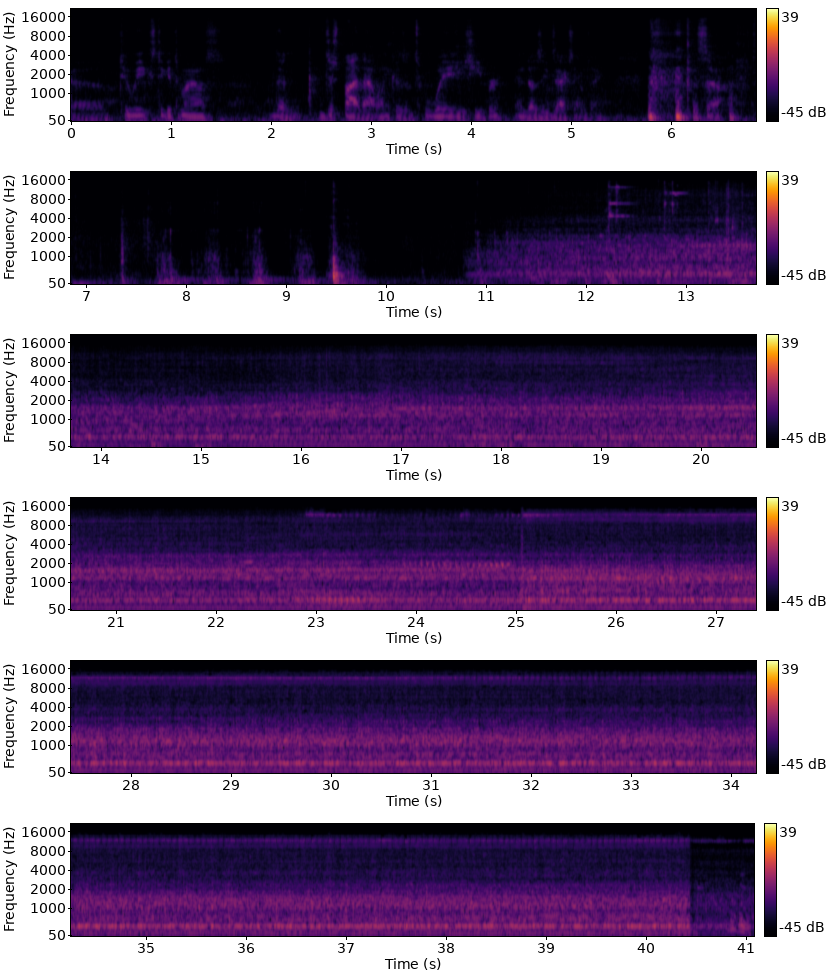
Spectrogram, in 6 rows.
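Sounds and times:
mini lathe motor humming: 0:10.8 - 0:41.0.

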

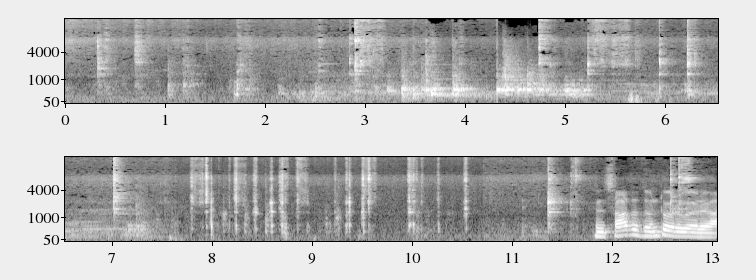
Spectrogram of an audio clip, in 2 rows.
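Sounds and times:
metal spoon scraping steel bowl: 0:02.3 - 0:03.8, 0:04.7 - 0:10.6.

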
